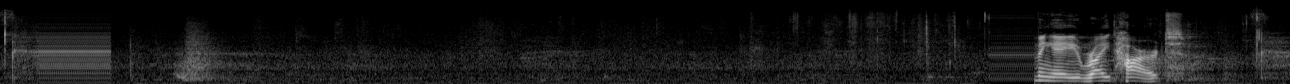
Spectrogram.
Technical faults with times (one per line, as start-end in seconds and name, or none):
0.41-1.11 system hang loop
9.92-10.35 system hang loop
